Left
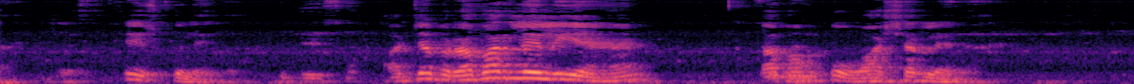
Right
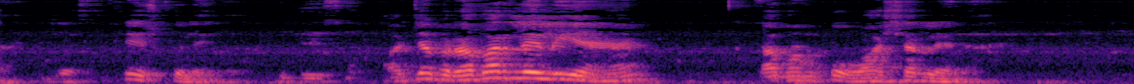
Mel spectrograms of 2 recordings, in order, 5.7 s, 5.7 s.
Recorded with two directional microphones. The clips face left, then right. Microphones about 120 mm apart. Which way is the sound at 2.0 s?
15° left (ahead or behind).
